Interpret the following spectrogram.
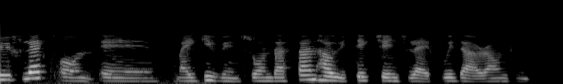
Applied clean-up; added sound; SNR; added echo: neural separator model SepFormer DNS4.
